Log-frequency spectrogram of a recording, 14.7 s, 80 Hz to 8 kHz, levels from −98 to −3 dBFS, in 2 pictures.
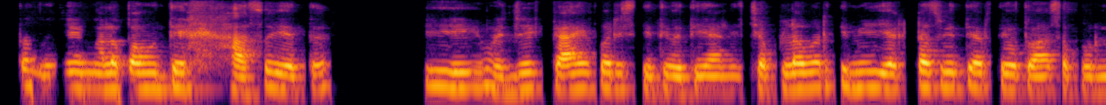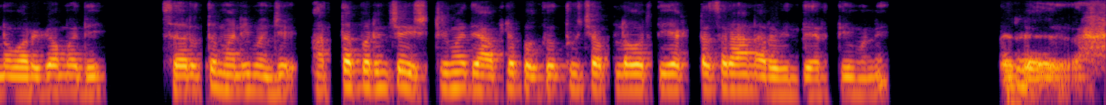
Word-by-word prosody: तर 195 Hz, -, -1 dB
म्हणजे 160 Hz, +3 st, -3 dB
मला 165 Hz, +1 st, +4 dB
पाहून 165 Hz, -1 st, +4 dB
ते 170 Hz, -, +4 dB, 0.3 s
हसू 145 Hz, +3 st, +1 dB
येतं 150 Hz, +1 st, 0 dB, 0.7 s
की 170 Hz, -2 st, -1 dB
म्हणजे 160 Hz, -2 st, -2 dB
काय 160 Hz, +2 st, +5 dB
परिस्थिती 160 Hz, -3 st, -2 dB
होती 140 Hz, 0 st, 0 dB
आणि 145 Hz, 0 st, -2 dB
चपलावरती 170 Hz, +3 st, +2 dB
मी 170 Hz, -, -2 dB, 0.2 s
एकटाच 170 Hz, +3 st, +3 dB
विद्यार्थी 165 Hz, -1 st, +1 dB
होतो 155 Hz, -1 st, +2 dB
असं 145 Hz, 0 st, 0 dB
पूर्ण 145 Hz, 0 st, -2 dB
वर्गामध्ये. 140 Hz, 0 st, +1 dB, 0.5 s
सर 150 Hz, 0 st, +2 dB
तर 180 Hz, -, +1 dB
म्हणे 155 Hz, -2 st, -2 dB
म्हणजे 150 Hz, 0 st, -3 dB, 0.2 s
"आत्तापर्यंतच्या 170 Hz, +3 st, +1 dB
हिस्ट्रीमध्ये 165 Hz, +1 st, -1 dB
आपलं 150 Hz, +2 st, 0 dB
फक्त 140 Hz, -, 0 dB
तू 160 Hz, -, -6 dB
चपलावरती 155 Hz, 0 st, +2 dB
एकटाच 155 Hz, -, -1 dB
राहणारा 155 Hz, -4 st, +2 dB
विद्यार्थी," 135 Hz, +1 st, -3 dB
आहे 140 Hz, -, -2 dB
म्हणे. 135 Hz, +1 st, -8 dB, 0.8 s
तर -, -, 0 dB
अ, -, -, 0 dB
155 Hz, 155 wpm, -23 LUFS, 145-170 Hz, 0.8 s, काय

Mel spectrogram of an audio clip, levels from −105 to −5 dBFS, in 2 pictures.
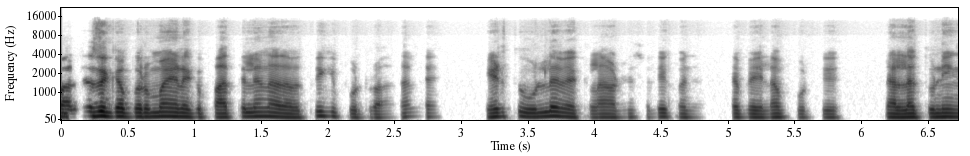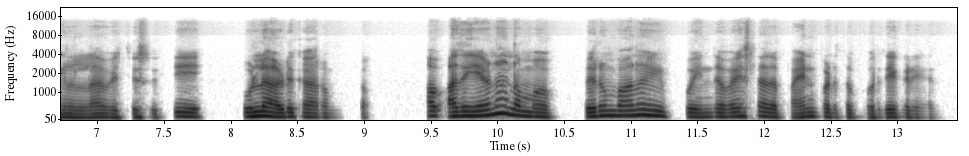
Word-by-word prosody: வளந்ததுக்கப்புறமா 140 Hz, 0 st, +4 dB
எனக்கு 130 Hz, -1 st, +1 dB
பத்துல 140 Hz, +4 st, 0 dB
நான் 140 Hz, -, +2 dB
அத 125 Hz, -2 st, +2 dB, 0.2 s
தூக்கி 155 Hz, -2 st, -4 dB
போட்டுருவா. 115 Hz, -1 st, -10 dB
அதனால 130 Hz, +2 st, -15 dB, 0.4 s
எடுத்து 140 Hz, +3 st, -2 dB
உள்ள 145 Hz, +3 st, +2 dB
வைக்கலாம் 120 Hz, -1 st, -4 dB
அப்டின்னு 120 Hz, +1 st, -13 dB
சொல்லி 125 Hz, +3 st, -7 dB
கொஞ்சம் 115 Hz, -1 st, -11 dB, 0.2 s
கட்ட 125 Hz, -, -4 dB
பையெல்லாம் 120 Hz, +1 st, -4 dB
போட்டு, 115 Hz, 0 st, -12 dB, 0.4 s
நல்லா 120 Hz, +1 st, +4 dB
துணிங்கள்ல்லாம் 125 Hz, -2 st, 0 dB
வச்சு 120 Hz, +2 st, -6 dB
சுத்தி, 125 Hz, +5 st, -4 dB, 0.5 s
உள்ள 155 Hz, +3 st, +7 dB
அடுக்க 140 Hz, +1 st, 0 dB
ஆரம்பிச்சோம். 120 Hz, -2 st, -15 dB, 0.4 s
அ -, -, +3 dB, 0.2 s
அது 155 Hz, -, +4 dB
ஏன்னா 235 Hz, +7 st, +4 dB
நம்ம 155 Hz, -4 st, +1 dB, 0.4 s
பெரும்பாலும் 175 Hz, +4 st, +3 dB
இப்ப 140 Hz, -1 st, -4 dB
இந்த 135 Hz, +1 st, -3 dB
வயசுல 150 Hz, +1 st, -1 dB
அத 135 Hz, -, +1 dB
பயன்படுத்த 135 Hz, -1 st, -4 dB
போறதே 120 Hz, +2 st, -3 dB
கிடையாது. 115 Hz, -2 st, -12 dB
130 Hz, 160 wpm, -22 LUFS, 120-145 Hz, 0.5 s, உள்ள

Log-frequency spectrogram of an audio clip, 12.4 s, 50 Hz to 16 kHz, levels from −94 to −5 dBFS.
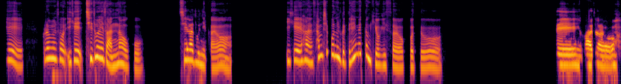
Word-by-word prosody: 예. 215 Hz, -11 st, -3 dB, 0.4 s
그러면서 285 Hz, -2 st, +1 dB
이게 245 Hz, +1 st, 0 dB
지도에도 290 Hz, -5 st, +3 dB
안 175 Hz, 0 st, +1 dB
나오고. 160 Hz, -9 st, -3 dB, 0.7 s
지하도니까요. 180 Hz, -, -1 dB, 1.1 s
이게 245 Hz, 0 st, 0 dB
한 245 Hz, -3 st, -1 dB
30 355 Hz, -, -2 dB
분을 345 Hz, -6 st, +2 dB
그때 225 Hz, 0 st, -3 dB
헤맸던 350 Hz, 0 st, +1 dB
기억이 185 Hz, -3 st, -4 dB
있어요. 160 Hz, -3 st, -5 dB
그것도. 155 Hz, -1 st, -5 dB, 2.3 s
네. 185 Hz, -1 st, +3 dB
맞아요. 185 Hz, -3 st, +5 dB
205 Hz, 210 characters per minute, -22 LUFS, 170-265 Hz, 2.3 s, 맞아요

